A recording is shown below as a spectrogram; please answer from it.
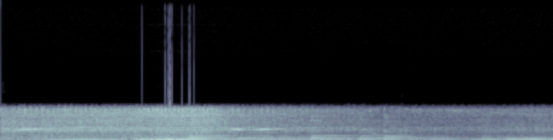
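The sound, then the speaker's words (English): A car's engine runs steadily while driving, a continuous mid-pitched hum that swells slightly near the middle and then settles, with no voices. “Now, let's go back in time as Rabbi Lieberman is driving home.”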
